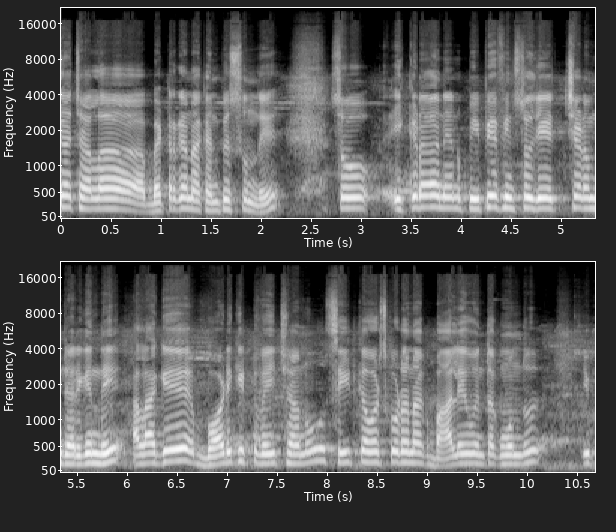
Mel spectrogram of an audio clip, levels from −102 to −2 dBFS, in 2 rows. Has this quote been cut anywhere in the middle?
no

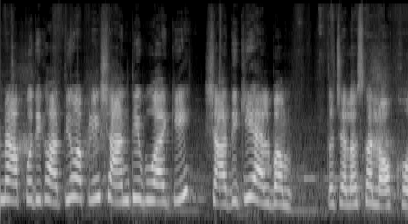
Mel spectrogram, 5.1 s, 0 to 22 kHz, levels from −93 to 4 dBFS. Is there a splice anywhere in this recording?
no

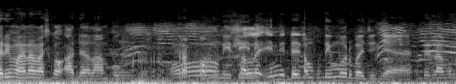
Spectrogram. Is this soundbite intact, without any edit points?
yes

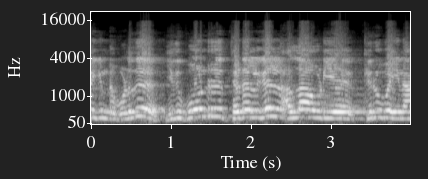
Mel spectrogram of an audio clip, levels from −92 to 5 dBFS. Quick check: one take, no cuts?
no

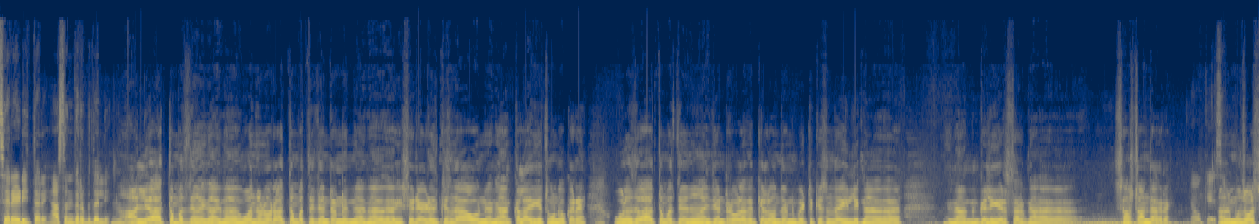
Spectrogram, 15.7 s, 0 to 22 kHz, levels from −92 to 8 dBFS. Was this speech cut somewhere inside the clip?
no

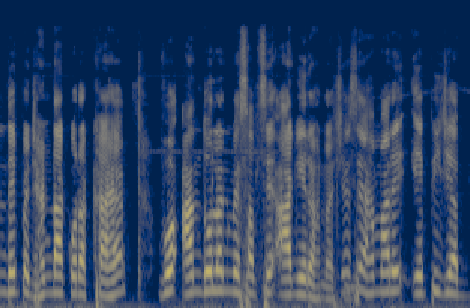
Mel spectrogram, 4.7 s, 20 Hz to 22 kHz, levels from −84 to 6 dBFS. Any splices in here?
yes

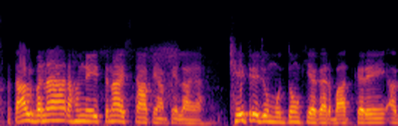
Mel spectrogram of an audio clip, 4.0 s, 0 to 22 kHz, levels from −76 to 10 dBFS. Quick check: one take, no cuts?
no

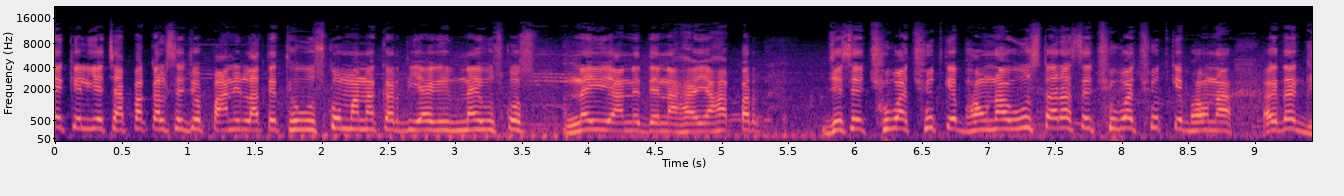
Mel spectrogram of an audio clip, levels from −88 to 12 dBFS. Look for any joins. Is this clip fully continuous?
yes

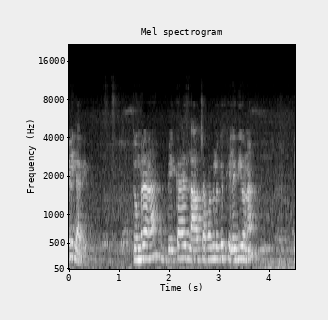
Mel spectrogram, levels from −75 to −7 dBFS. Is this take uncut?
yes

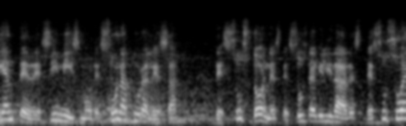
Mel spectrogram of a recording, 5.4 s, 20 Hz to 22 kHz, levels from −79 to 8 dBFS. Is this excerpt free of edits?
yes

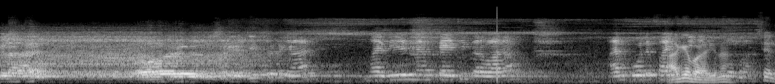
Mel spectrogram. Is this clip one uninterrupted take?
no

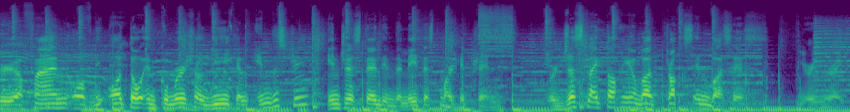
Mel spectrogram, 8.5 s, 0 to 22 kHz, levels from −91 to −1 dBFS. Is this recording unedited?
yes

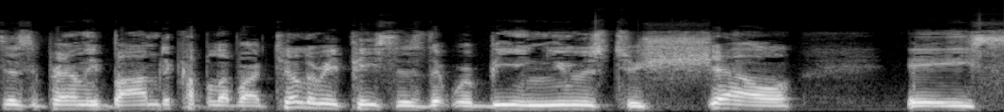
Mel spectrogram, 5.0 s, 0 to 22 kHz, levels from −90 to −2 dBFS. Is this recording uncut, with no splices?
yes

